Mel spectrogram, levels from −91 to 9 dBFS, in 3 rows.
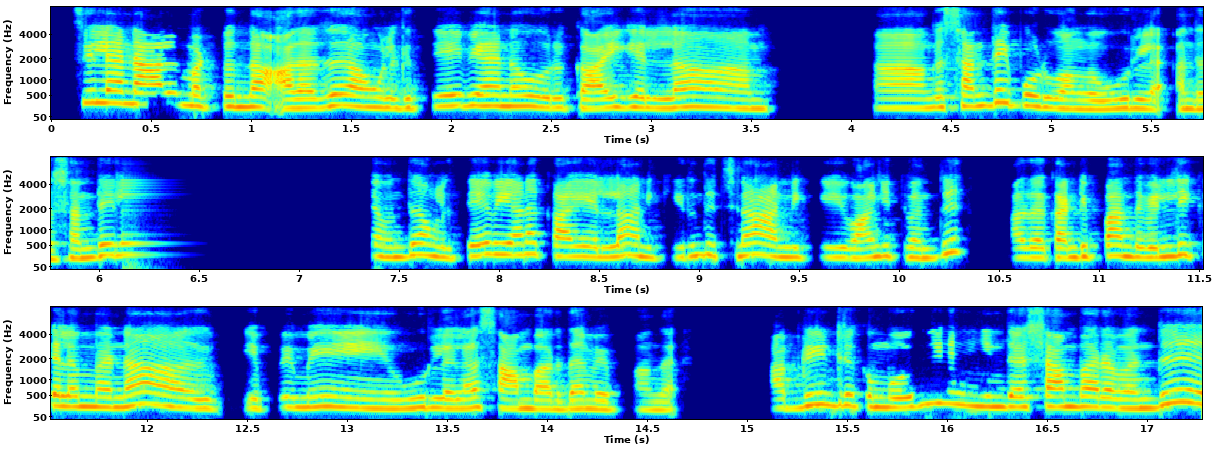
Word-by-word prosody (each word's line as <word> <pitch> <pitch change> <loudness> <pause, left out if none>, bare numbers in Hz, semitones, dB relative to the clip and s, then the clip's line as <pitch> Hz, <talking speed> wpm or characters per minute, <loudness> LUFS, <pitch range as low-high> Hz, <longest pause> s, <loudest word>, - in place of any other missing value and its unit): சில 325 0 +3
நாள் 280 0 +5
மட்டும்தான். 235 -1 +2
அதாவது 205 +5 +2
அவுங்களுக்கு 215 -3 -1
தேவையான 255 0 +2
ஒரு 215 -1 -1
காய்கள் 215 +2 +2
எல்லாம் 230 +3 +2 0.9
அ - - -1 0.2
அங்க 215 +2 -2
சந்தை 255 +7 +2
போடுவாங்க 205 -7 0
ஊர்ல. 200 -2 0
அந்தச் 185 -1 -3
சந்தையில 260 +6 -1 1.3
வந்து 225 +5 -1
அவுங்களுக்கு 240 -3 -2
தேவையான 280 0 +1
காய் 240 0 +2
எல்லாம் 245 +4 0
அன்னக்கி 220 -1 -5
இருந்துச்சுன்னா, 260 +2 -2
அன்னக்கி 225 -1 -4
வாங்கிட்டு 225 +2 -2
வந்து 210 +9 -2 0.3
அதக் 215 0 -2
கண்டிப்பா 235 +3 +1
அந்த 235 -2 +1
வெள்ளிக்கிழமன்னா 240 0 +2 0.6
எப்பயுமே 225 +3 -4 0.5
ஊர்ல 215 -2 0
எல்லாம் 215 +3 -1
சாம்பார்தான் 195 -1 0
வைப்பாங்க. 175 -1 -7 0.6
அப்பிடின்டுருக்கும்போது 240 0 -1 0.3
இந்த 235 0 +2
சாம்பார 235 -1 +3
வந்து 205 +10 0
225 Hz, 135 wpm, -21 LUFS, 210-250 Hz, 1.3 s, நாள்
